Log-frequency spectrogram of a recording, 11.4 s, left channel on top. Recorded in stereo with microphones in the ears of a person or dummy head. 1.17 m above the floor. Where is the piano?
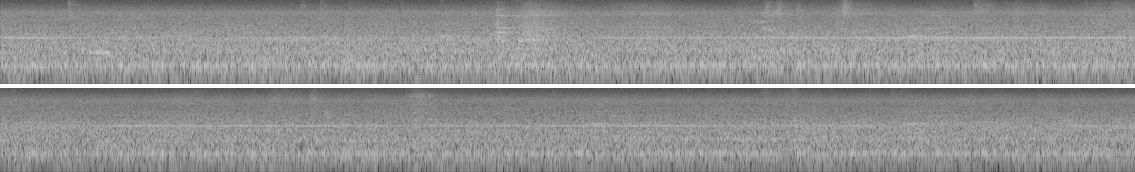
No piano in this recording.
